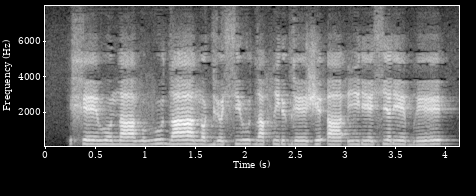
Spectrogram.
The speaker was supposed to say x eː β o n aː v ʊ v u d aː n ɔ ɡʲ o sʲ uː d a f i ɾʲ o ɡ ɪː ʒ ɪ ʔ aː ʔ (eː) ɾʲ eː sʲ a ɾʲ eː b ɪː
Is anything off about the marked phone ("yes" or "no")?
yes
